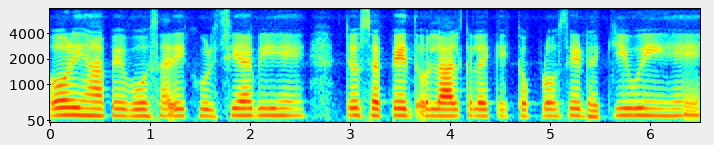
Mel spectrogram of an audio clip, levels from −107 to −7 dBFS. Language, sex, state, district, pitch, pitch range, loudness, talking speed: Hindi, female, Bihar, Kishanganj, 180 Hz, 175-185 Hz, -27 LUFS, 175 wpm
